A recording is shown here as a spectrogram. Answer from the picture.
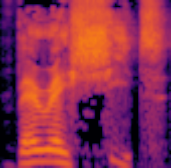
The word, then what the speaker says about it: bereshit: bereshit, which is a combination of two things, in and the beginnings.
